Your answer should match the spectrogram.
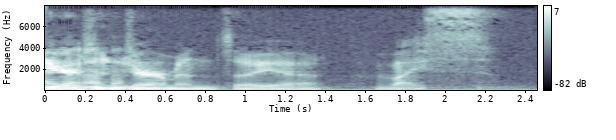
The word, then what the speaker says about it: Weiss: That's probably what that pronunciation they were trying to get me to say, which was Weiss beer. – Oh, yeah. That weird B-looking thing is pronounced like two S's.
